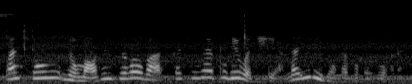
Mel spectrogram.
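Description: A woman speaks at a fairly quick pace. Noticeable background noise is audible. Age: 50s. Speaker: caller. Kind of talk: call-in advice talk. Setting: phone call. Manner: halting.

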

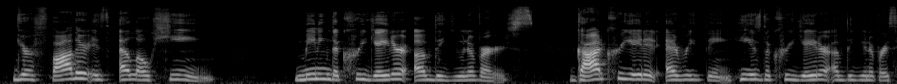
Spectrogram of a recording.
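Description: An unremarkable speaking voice from a woman at medium pitch and moderate pace, in a very clean recording with a silent background. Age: 20s. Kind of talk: solo faith podcast monologue shifting into impassioned sermon-style exhortation. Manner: casual, bubbly and chatty; rising preacher cadence with rhythmic repetition.

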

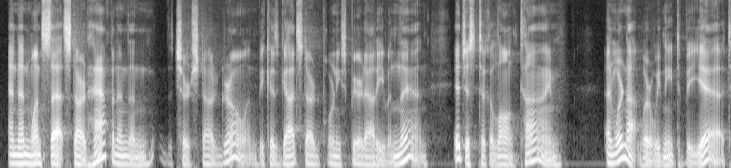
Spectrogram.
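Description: A fairly low-pitched man's voice with vocal fry and lively intonation, at a moderate pace, on a very clean recording with a silent background. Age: 60s. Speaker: pastor. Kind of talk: casual chat.

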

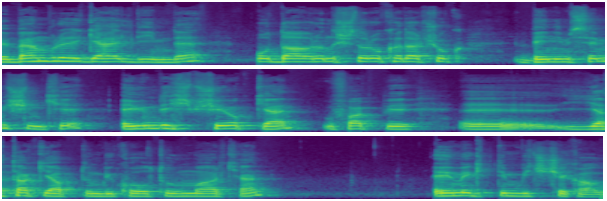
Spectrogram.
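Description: At a moderate pace, a man talks with fairly even intonation and a fairly high pitch. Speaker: podcast co-host. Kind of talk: casual chat.

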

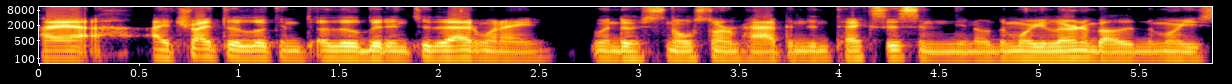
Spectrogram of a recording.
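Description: At a very fast pace, a man with a fairly low pitch talks in a monotone, flat intonation. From Quebec, small town outside Montreal. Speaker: film student. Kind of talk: casual interview chat. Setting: remote call.

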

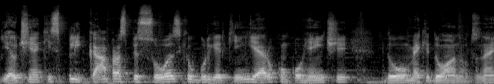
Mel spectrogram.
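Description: Over background music, a man speaks at a very fast pace. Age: 40s. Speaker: marketing executive. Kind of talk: casual chat.

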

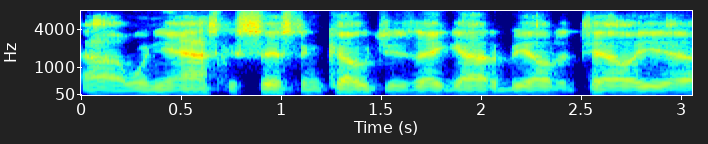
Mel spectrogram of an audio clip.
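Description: Bright, sharp man's voice at medium pitch in a very clean recording with a silent background. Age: old. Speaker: podcast host for coaches. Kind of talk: podcast interview.

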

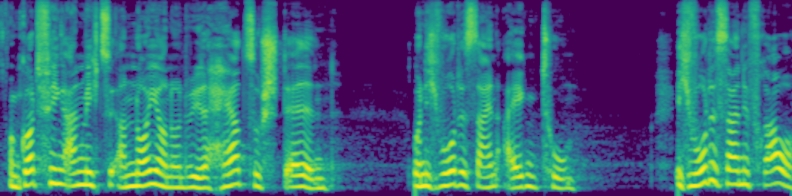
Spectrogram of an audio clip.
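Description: A woman's animated, fairly high voice at a fairly slow pace, with ordinary pitch variation and long, frequent pauses. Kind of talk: sermon with personal testimony. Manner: earnest, emotional, conversational; animated, direct address to congregation.

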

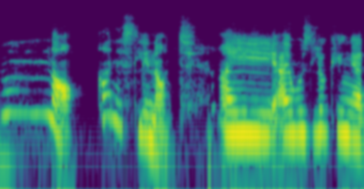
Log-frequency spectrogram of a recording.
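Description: A woman speaks at a medium pitch. Her voice has very wide pitch swings. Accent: Italian. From Italy (Rome). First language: Italian. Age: 20s. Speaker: biologist and filmmaker. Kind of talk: interview. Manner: halting.

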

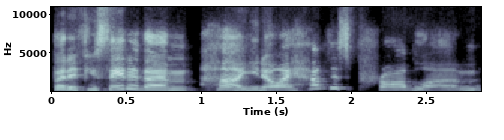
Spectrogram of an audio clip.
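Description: A woman with a Canadian accent speaks at a moderate pace in a high voice, her pitch swinging very widely. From Canada, child of Lithuanian immigrants. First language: Lithuanian. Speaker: neuroscientist and opera singer. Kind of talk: interview. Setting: remote call.

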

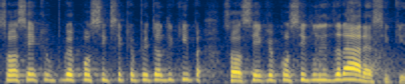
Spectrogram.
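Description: Speaking very quickly, this voice carries a dark, mellow tone. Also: man. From Portugal, Algarve (Faro). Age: 60s. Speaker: architect and mayoral candidate. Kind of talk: interview.

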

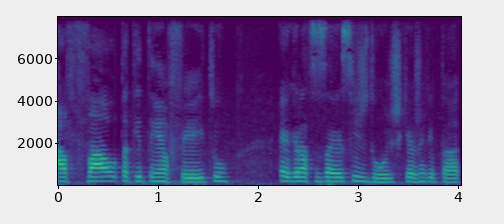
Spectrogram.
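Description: A woman talks in an animated tone. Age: 40s. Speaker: podcaster. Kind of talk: personal monologue.

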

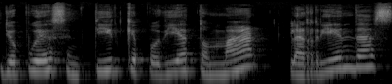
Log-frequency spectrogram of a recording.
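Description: Speech from a woman, very clean recording, silent background. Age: 40s. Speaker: podcast host, beautician and massage therapist. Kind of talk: personal testimony monologue. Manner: hesitant, many fillers.

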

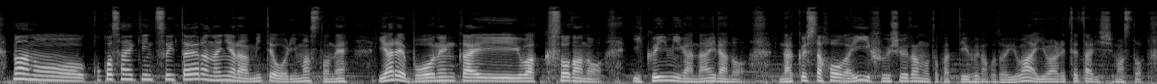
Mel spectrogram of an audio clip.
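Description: Music plays in the background as a man speaks at a fairly quick pace. His fairly high voice makes very wide pitch swings. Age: 30s. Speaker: rice farmer and podcast host. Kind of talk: casual solo talk.

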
